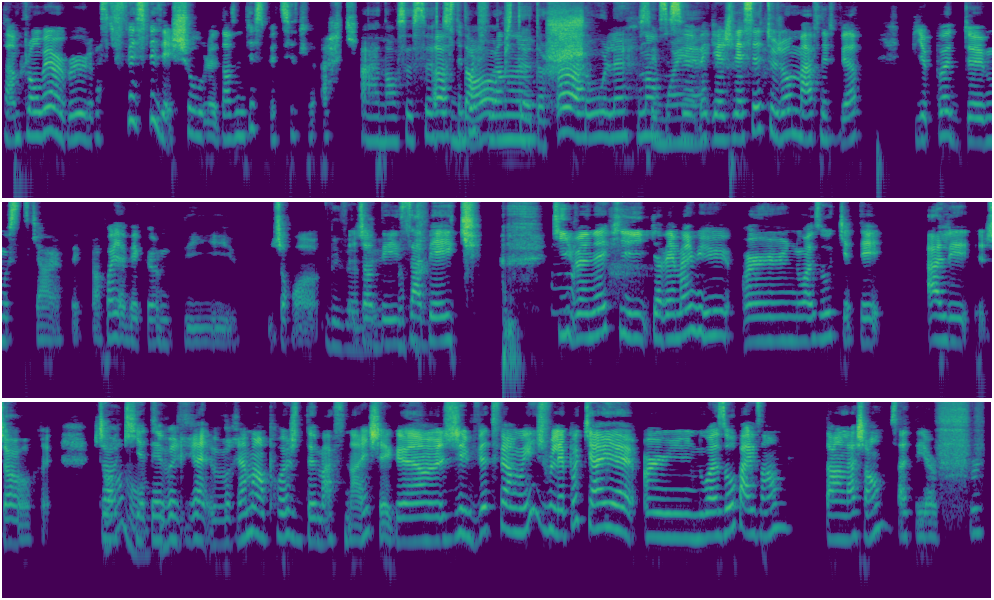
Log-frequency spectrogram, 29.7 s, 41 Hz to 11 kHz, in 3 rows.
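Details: Stuttering in an 18-year-old female cégep student, diagnosed at about age 4, with several speech therapy follow-ups since primary school.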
